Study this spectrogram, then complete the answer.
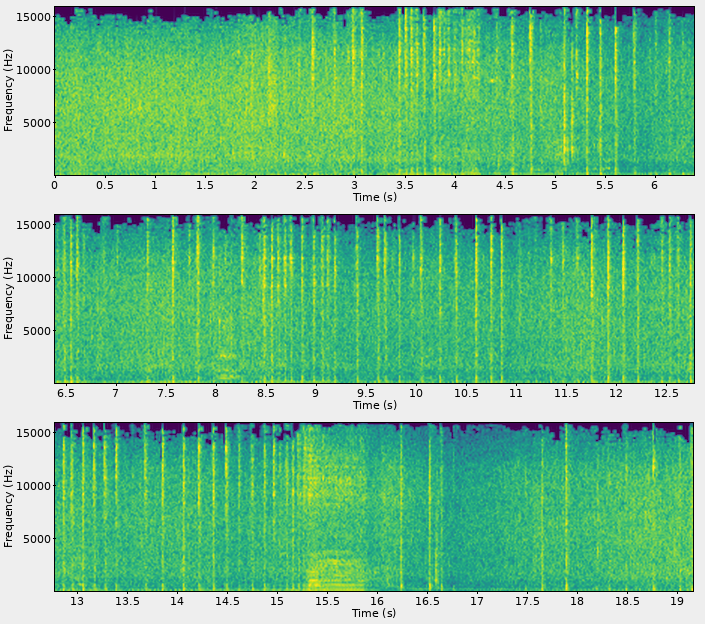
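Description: A motorbike engine idles and revs in short bursts.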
